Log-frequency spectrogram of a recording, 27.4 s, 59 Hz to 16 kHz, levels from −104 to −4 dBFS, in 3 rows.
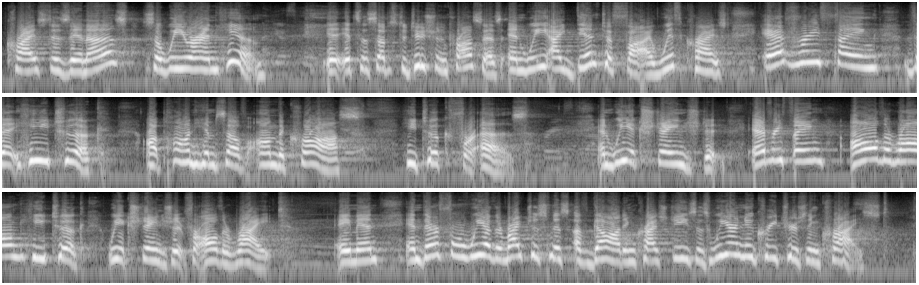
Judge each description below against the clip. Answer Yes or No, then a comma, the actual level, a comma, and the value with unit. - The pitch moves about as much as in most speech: Yes, average, 4.5 semitones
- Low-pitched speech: No, very high, 270 Hz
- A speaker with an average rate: Yes, average, 145 wpm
